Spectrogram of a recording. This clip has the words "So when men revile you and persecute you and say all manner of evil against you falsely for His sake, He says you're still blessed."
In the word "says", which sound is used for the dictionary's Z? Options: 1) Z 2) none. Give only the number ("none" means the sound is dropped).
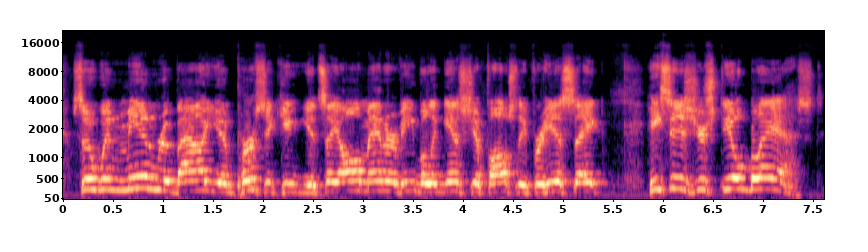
1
